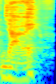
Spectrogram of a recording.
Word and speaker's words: Yahvé: Y el, pues eso con, con el sonido vocal, como lo pronuncian los judíos, se pronuncia Yahvé, ¿vale?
